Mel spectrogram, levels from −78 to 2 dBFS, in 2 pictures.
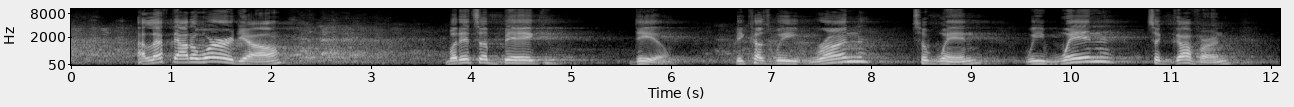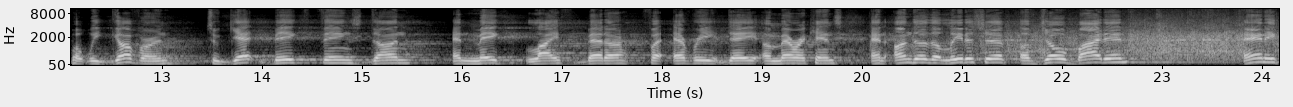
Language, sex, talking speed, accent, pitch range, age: English, male, 105 wpm, American, 170-220 Hz, 50-69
